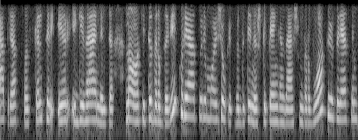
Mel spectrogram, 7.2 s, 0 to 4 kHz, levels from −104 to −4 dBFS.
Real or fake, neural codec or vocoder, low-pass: fake; vocoder, 44.1 kHz, 80 mel bands, Vocos; 3.6 kHz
